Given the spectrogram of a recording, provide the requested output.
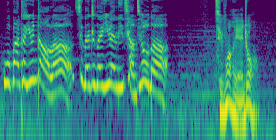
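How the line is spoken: Tearful, choked voice. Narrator (Chinese): 苏辛迪眼泪汪汪，哽咽地说道

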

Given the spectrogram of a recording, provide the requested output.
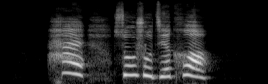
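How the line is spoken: Hurried shout while running. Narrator (Chinese): 彼得一边喊道，一边急匆匆地跑着

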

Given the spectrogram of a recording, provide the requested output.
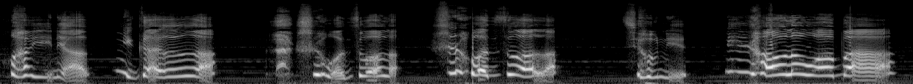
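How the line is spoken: Wailing, begging. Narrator (Chinese): 他都在嚎啕大哭，甚至向花招求饶

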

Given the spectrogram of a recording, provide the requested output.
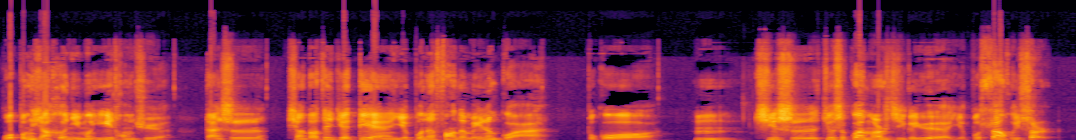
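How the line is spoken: Old woman sighing. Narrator (Chinese): 李大娘叹道

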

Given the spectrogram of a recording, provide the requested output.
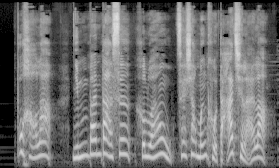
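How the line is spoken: Panicked breathless shout. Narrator (Chinese): 有个女生慌慌张张地跑进来，气喘吁吁地冲着班里大喊

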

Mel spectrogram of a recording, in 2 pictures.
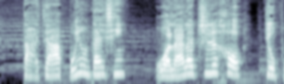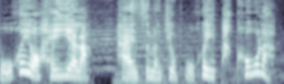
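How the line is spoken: Smiling. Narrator (Chinese): 大象笑了笑说

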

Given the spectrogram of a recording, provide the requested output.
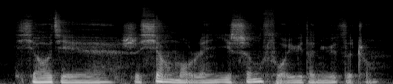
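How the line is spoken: Soft sorrowful whisper. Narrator (Chinese): 向少龙感到一阵阵的神伤魂断，叹了一口气后，凑到他小耳旁柔声说

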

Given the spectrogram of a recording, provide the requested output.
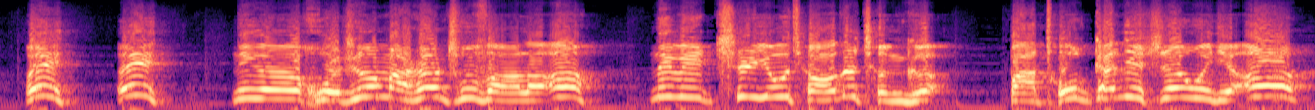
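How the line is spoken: Sudden shout. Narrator (Chinese): 地面的列车工作人员突然大喊

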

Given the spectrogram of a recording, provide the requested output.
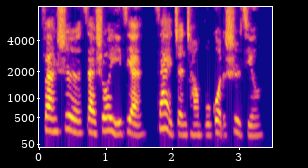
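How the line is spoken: Cool, veiled menace. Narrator (Chinese): 艾琳眸中一闪而逝的杀意，却是走上前一步，淡淡的说着

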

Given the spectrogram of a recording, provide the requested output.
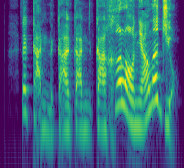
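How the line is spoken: Angry stuttering shout. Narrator (Chinese): 挥舞着魔法杖对老大喊道

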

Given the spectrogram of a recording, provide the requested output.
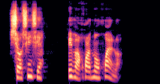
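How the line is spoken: Angry shout. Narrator (Chinese): 楚清瑶怒喝

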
